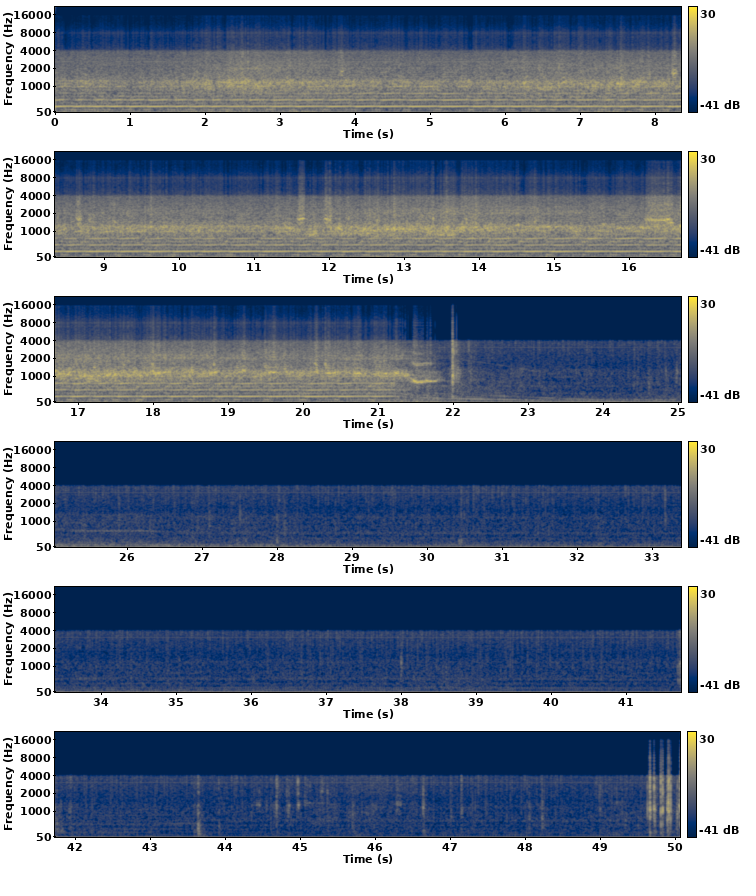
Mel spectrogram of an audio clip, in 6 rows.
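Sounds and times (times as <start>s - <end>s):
rotary engine at high revs: 0.0s - 22.6s
tyre squeal: 6.1s - 22.1s.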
